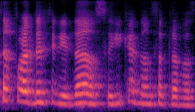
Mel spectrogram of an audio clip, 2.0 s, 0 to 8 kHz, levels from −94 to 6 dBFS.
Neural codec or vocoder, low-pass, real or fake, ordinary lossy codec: codec, 16 kHz, about 1 kbps, DyCAST, with the encoder's durations; none; fake; none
